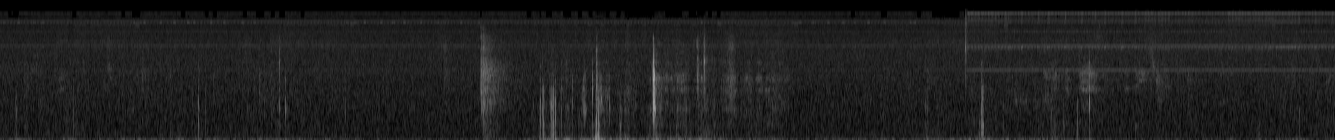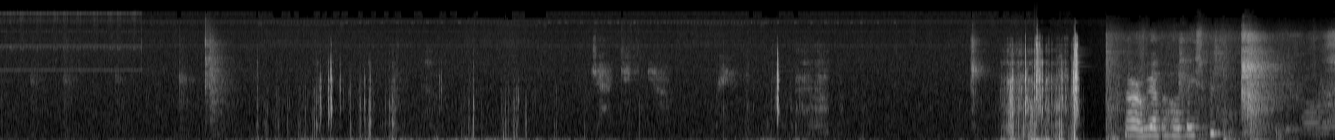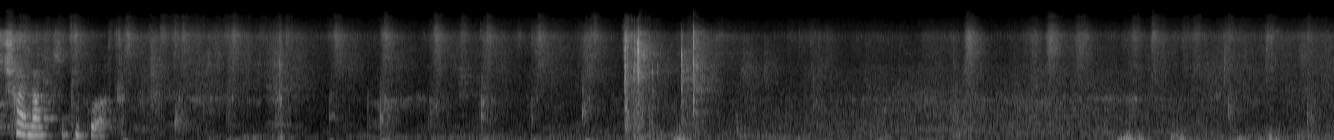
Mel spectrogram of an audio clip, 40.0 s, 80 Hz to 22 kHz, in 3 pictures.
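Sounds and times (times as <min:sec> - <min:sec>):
footsteps in a house: 0:24.4 - 0:40.0
microphone handling rumble: 0:37.8 - 0:40.0.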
